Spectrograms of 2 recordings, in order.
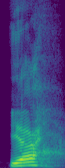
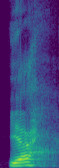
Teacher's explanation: হার উচ্চারণটা গলার ভেতর থেকে চিকুন হয়ে বের হবে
